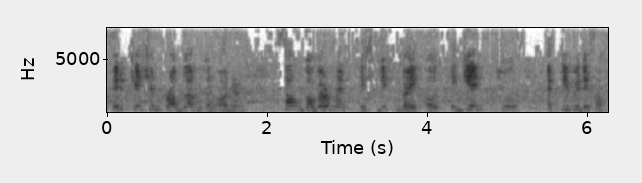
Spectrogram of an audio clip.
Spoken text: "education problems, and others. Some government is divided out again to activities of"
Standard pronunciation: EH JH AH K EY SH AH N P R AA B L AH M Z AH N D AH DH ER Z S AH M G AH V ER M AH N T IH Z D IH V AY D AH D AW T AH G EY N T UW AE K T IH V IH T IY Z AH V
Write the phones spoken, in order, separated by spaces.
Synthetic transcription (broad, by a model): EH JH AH K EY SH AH N P R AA B L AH M AH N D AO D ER S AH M G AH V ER M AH N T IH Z D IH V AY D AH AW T AH G EY N T UW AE K T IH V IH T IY S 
